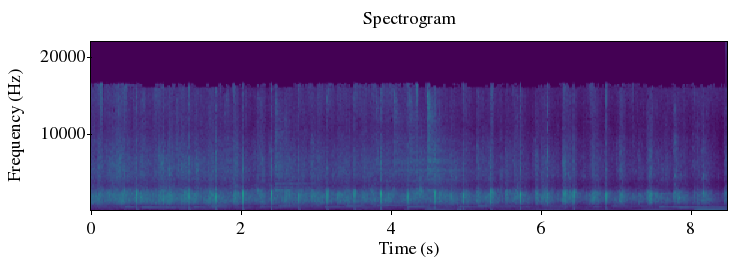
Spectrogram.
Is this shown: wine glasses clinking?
no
